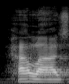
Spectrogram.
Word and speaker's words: Hala: And there's something here, there's a line here, it says, "like the musical note." So I've been walking around town saying, "Hala from La La Land." That made me sort of get as close to saying it correctly as I could.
